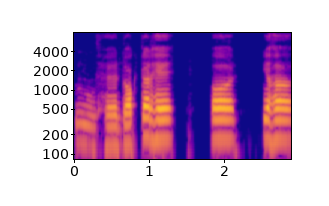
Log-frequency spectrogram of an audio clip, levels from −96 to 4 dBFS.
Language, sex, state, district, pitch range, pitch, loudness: Hindi, male, Bihar, Jahanabad, 145-175 Hz, 170 Hz, -18 LUFS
